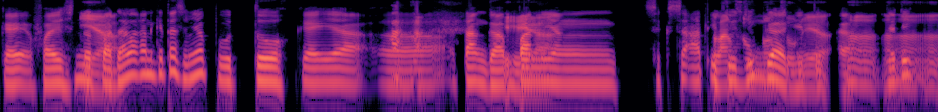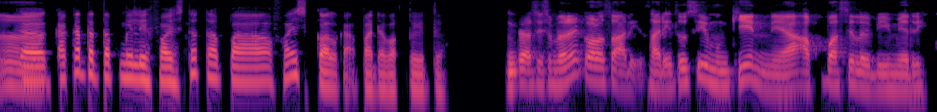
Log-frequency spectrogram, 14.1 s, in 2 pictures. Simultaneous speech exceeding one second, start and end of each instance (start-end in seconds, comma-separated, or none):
5.4-7.3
